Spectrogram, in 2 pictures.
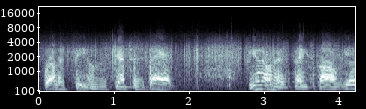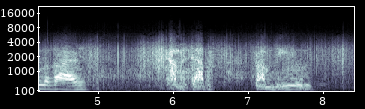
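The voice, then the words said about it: Weak, strained, hoarse voice. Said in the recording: “You know how bad my voice sounds.”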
